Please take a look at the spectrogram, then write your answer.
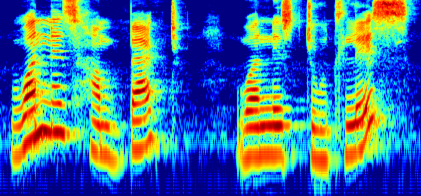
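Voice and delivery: slow, careful reading to pupils; measured classroom story narration; story read-aloud. A narrator's reading. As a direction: read it out slowly, phrase by phrase.

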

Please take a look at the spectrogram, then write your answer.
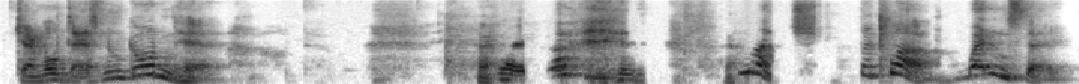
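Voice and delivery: high-pitched mock officer issuing a summons; imitated general on phone. Imitates general's second phone call.

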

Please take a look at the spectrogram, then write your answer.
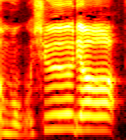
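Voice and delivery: loud, drawn-out announcement; calling game over. Real, not acted. Player declaring the game finished, loud drawn-out shout. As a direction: call time loudly, stretching the word.

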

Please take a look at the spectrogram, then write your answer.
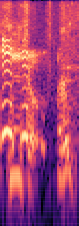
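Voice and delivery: loud, high surprised disbelief. Real, not acted. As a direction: blurt it out in shock. Surprised no sibling.

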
